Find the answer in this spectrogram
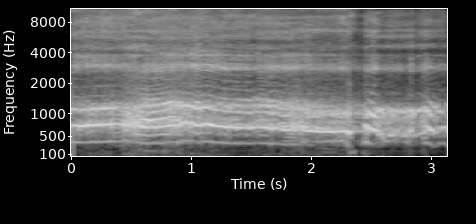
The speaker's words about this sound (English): Sometimes he heard cries and screams from the other cells.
